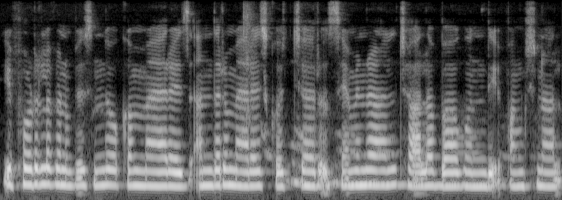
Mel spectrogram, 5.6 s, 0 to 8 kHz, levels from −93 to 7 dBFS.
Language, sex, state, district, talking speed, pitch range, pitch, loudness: Telugu, female, Andhra Pradesh, Sri Satya Sai, 170 wpm, 215-230 Hz, 220 Hz, -14 LUFS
